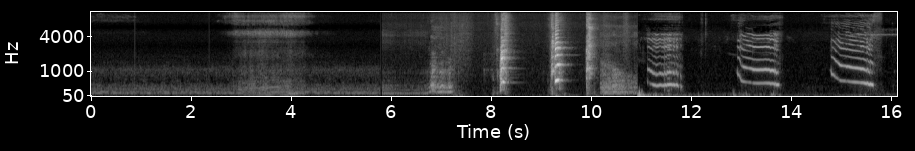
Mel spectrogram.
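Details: Tricolor Cavalier King Charles Spaniel, a pet dog of a family in Munich, Germany, gives a few sharp barks, then three rising-and-falling whimpering whines about a second apart, after a stretch of low rumbling background noise.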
